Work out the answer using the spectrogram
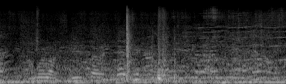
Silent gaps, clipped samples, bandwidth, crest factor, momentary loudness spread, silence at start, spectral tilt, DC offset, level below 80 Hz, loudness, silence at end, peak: none; under 0.1%; 16 kHz; 18 dB; 4 LU; 0 s; -5.5 dB/octave; under 0.1%; -44 dBFS; -30 LUFS; 0 s; -10 dBFS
